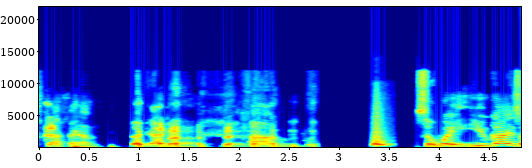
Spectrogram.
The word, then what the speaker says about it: Bethann: friend okay and do we do we pronounce it bethan or bethon or bethon that's a fancy way of say it no it's bethan um so wait you guys aren't married no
